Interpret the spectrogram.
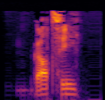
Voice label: "gutsy", english; adjectives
